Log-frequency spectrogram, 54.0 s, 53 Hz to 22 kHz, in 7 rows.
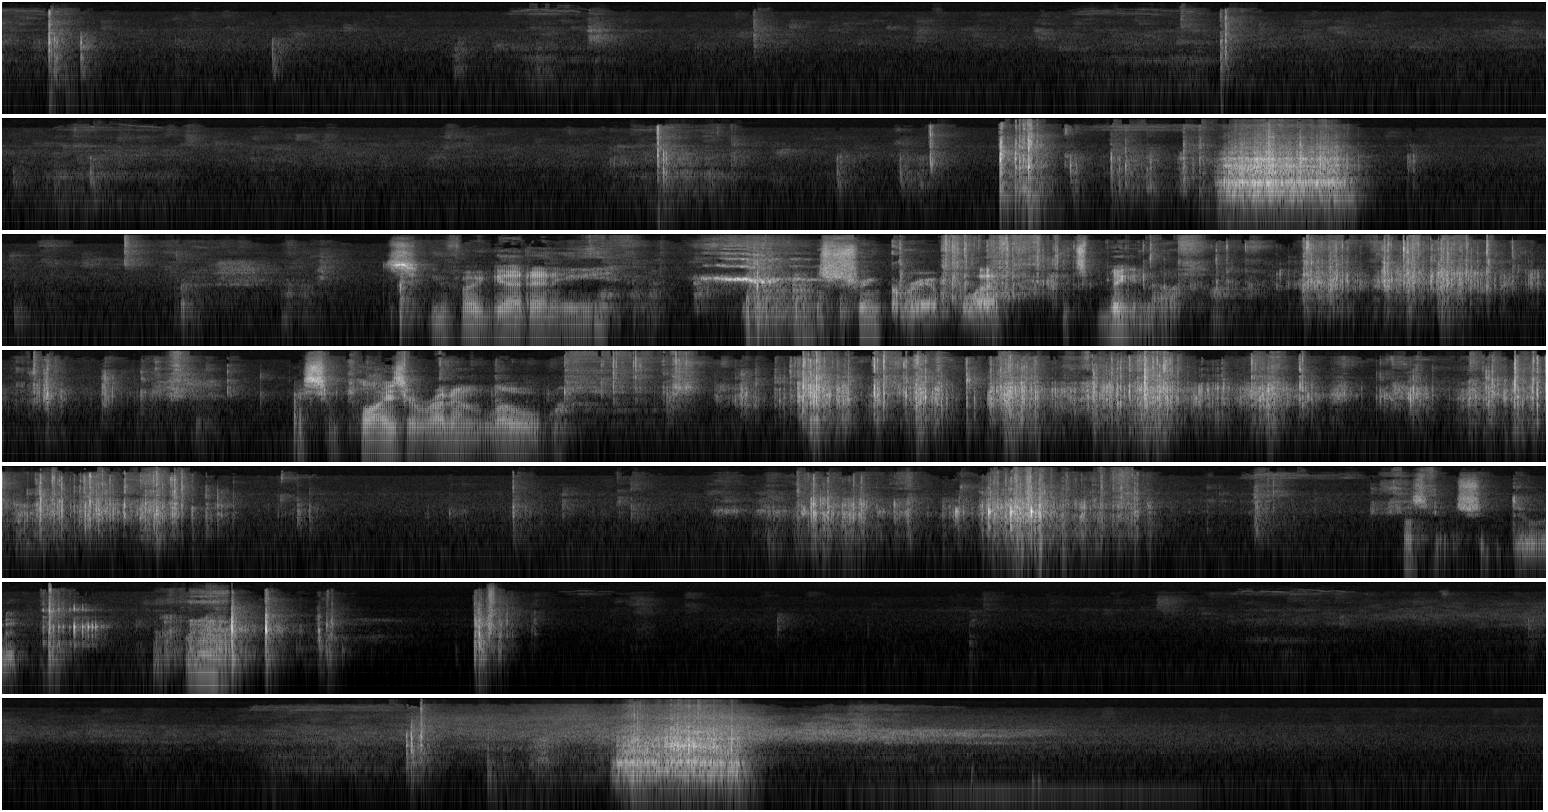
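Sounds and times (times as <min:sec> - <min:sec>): plastic packaging rustling: 0:19.5 - 0:24.5, 0:26.0 - 0:32.5, 0:34.5 - 0:36.8
small parts rattling clatter: 0:20.0 - 0:24.3, 0:26.0 - 0:32.1, 0:34.6 - 0:36.7.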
